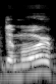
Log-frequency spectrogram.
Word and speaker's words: D'Amours: Yeah, well, in French, the S at the end is silent, so it's Damour.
